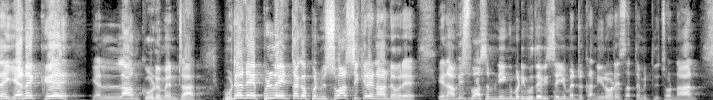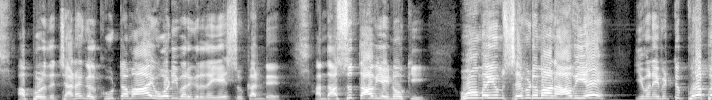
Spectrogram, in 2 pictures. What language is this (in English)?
Tamil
